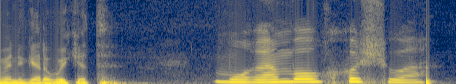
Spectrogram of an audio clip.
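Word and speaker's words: Mogambo khush hua: Mugambo Hushua. Mugambo Hushwa.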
